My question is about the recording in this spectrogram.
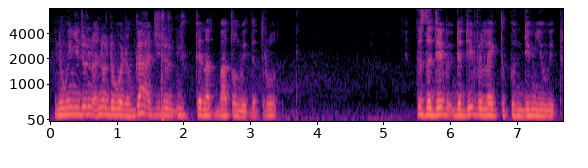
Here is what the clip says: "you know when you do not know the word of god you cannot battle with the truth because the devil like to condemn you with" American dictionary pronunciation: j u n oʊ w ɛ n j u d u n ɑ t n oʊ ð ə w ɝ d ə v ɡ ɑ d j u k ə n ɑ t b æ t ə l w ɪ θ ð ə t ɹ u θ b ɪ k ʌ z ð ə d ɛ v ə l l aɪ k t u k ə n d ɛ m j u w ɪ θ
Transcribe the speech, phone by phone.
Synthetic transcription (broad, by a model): n oʊ w ɛ n j u d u n ɑ t n oʊ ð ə w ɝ ə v ɡ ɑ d j u k ə n ɑ t b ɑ t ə l w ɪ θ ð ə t ɹ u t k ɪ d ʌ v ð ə d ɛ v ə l l aɪ k t u k ə n d ɛ m j u w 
